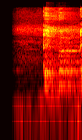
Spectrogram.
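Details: Cough in a person taking steam for a cough with sputum, in a COVID context: a soft breathy start, then one forceful, hissing cough burst.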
